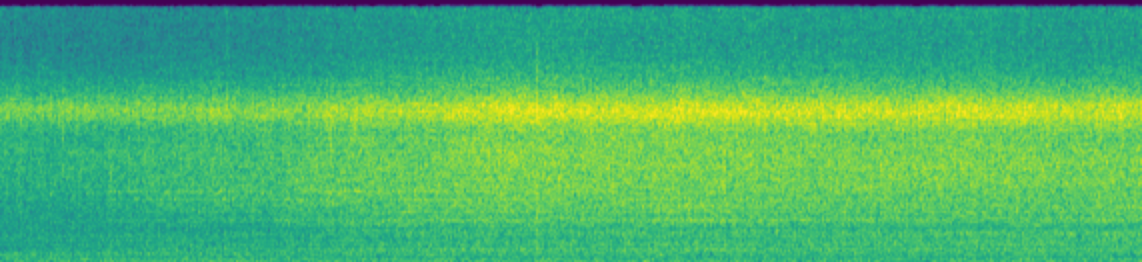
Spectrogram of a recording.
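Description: Onions sizzling in hot oil in a frying pan, a steady hiss that grows louder a few seconds in and then holds.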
